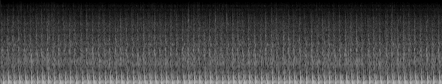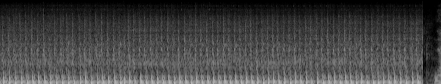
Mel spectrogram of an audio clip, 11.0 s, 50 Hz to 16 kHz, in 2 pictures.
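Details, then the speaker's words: 2004 Honda CRF250R with a damaged head, which was hard to start before: after repair it holds a steady, even single-cylinder fast idle with no knocks or misses; runs well pending a test ride; normal running. "we got this engine running pretty good pending the test ride"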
